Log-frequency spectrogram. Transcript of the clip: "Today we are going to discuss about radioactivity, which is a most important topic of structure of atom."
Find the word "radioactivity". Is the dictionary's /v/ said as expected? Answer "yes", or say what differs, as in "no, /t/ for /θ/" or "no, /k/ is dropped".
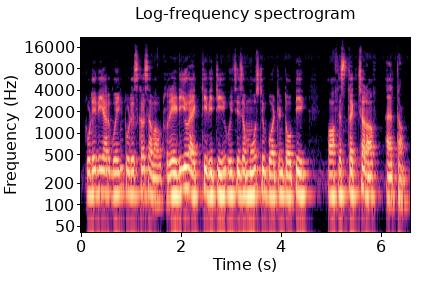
yes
